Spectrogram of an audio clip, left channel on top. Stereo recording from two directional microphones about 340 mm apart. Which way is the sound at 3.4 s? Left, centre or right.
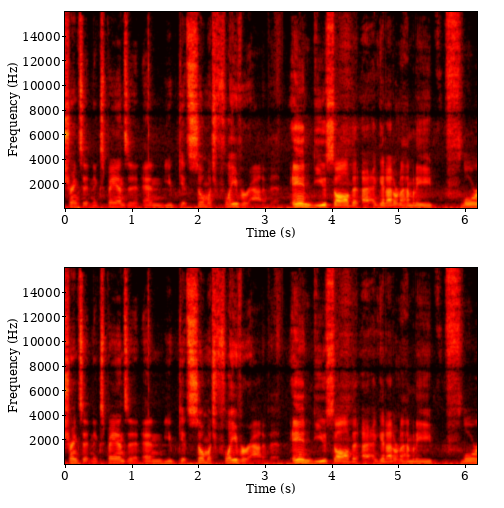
Centre.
